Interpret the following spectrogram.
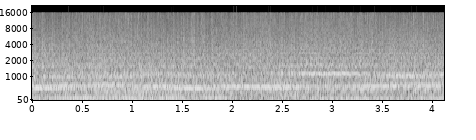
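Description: The 'Yee' meme voice clip layered over itself thousands of times into one loud, steady, distorted wall of noise, with faint wavering tones showing through.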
